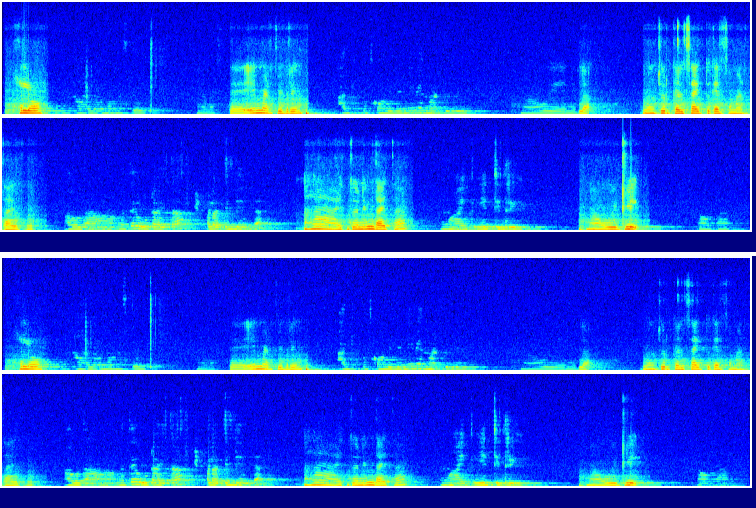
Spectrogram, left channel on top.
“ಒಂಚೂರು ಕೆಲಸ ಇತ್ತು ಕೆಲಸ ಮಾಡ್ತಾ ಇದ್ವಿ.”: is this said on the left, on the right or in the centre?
Left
